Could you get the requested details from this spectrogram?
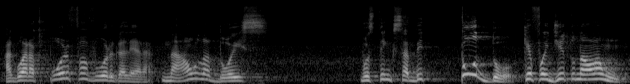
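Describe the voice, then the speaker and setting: A man with a Brazilian Portuguese accent teaching a grammar class, animated and constantly prompting his students to answer. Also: high voice, moderate pace.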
